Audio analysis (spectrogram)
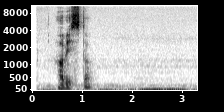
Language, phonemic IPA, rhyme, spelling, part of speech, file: Norwegian Bokmål, /aˈʋɪsta/, -ɪsta, a vista, adverb, NB - Pronunciation of Norwegian Bokmål «a vista».ogg
- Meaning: 1. upon showing, upon presentation 2. shortening of prima vista or a prima vista (“without rehearsal”)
